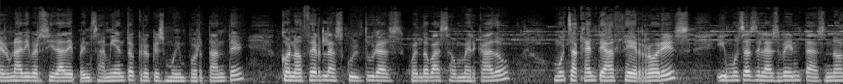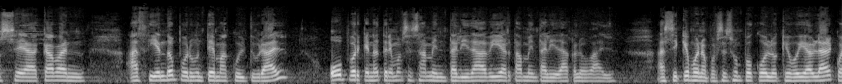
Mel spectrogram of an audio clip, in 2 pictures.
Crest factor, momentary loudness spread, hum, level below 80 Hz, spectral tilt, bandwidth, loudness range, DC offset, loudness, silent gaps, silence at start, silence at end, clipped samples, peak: 16 dB; 7 LU; none; -48 dBFS; -4.5 dB/octave; 16.5 kHz; 2 LU; under 0.1%; -16 LUFS; none; 0 s; 0 s; under 0.1%; 0 dBFS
